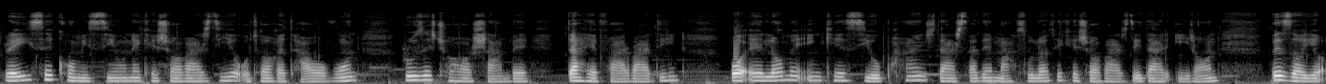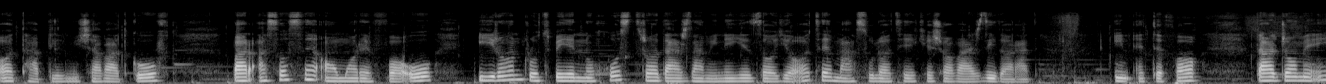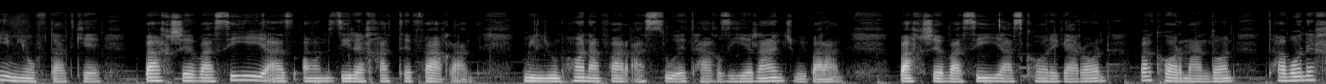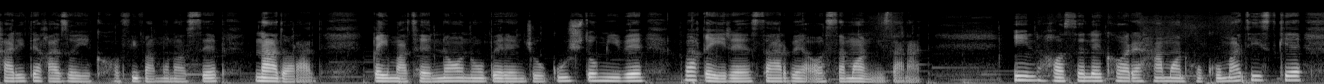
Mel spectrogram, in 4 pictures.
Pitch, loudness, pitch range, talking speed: 145 Hz, -20 LUFS, 140-170 Hz, 105 wpm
